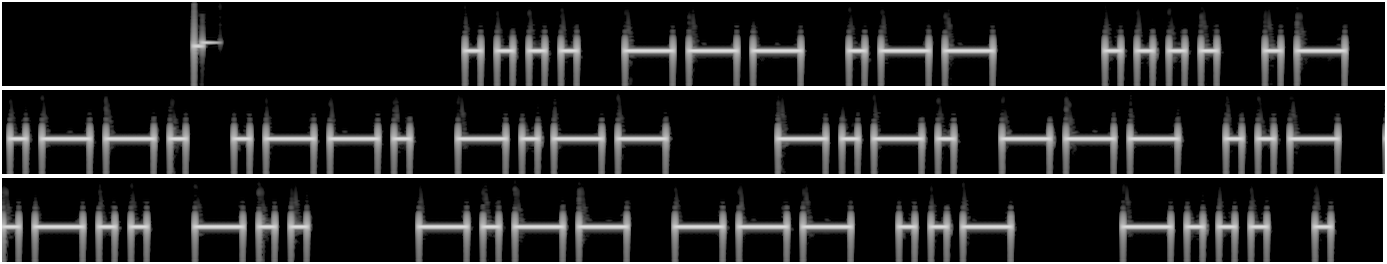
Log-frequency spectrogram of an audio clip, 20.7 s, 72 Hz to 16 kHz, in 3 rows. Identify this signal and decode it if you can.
Morse code, heard as a keyed tone, about 14 wpm, 700 Hz. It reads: HOW HAPPY COULD YOU BE
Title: Sentences from Top 1000 Words 15wpm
